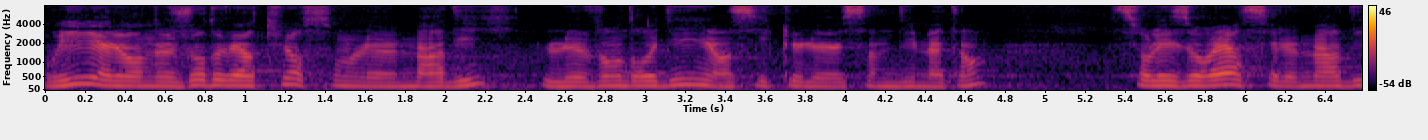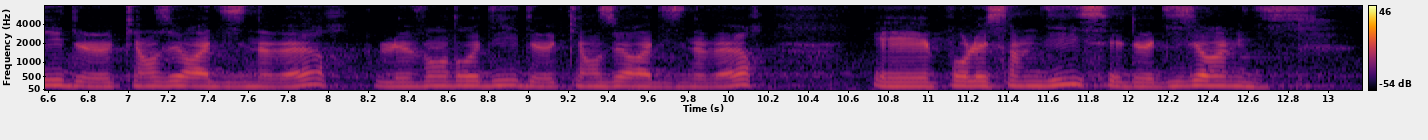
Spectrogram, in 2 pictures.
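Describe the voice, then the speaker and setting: This man speaks at a fairly slow pace and a fairly high pitch, his tone bright and sharp and his intonation fairly even. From Île-de-France, France. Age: 30s. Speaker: farmer. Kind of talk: radio interview. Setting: on the farm.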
